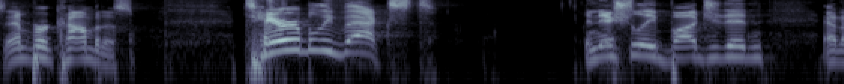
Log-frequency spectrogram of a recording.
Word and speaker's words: Commodus: com how do you say his name Emperor Commodus Emperor Commodus terribly vexed initially budgeted at 165 billion sources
